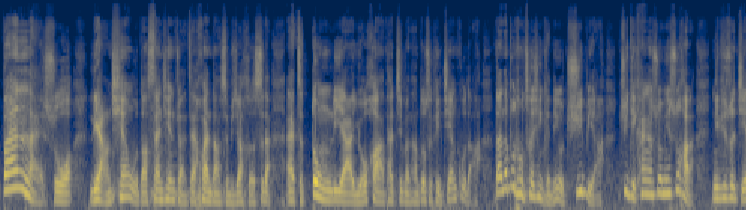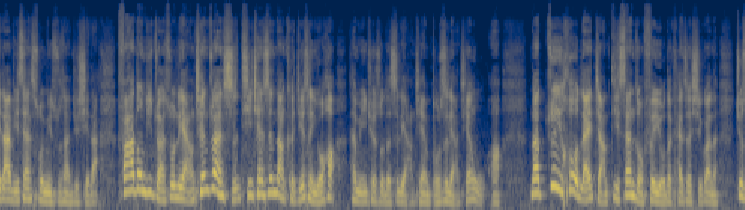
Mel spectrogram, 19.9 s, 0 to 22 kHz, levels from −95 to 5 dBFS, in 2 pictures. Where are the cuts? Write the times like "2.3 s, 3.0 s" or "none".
none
